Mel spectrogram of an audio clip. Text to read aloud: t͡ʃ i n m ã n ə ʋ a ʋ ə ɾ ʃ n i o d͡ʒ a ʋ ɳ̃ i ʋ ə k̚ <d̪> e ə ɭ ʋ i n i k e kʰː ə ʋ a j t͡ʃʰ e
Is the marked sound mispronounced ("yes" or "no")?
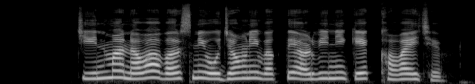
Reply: yes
